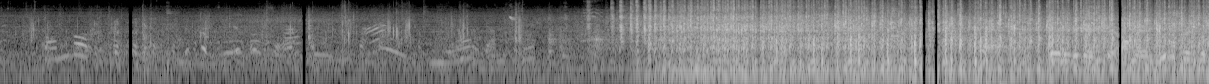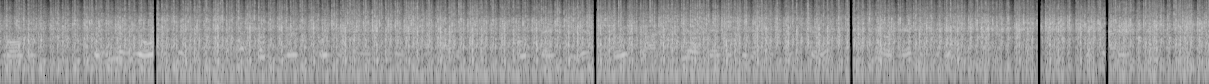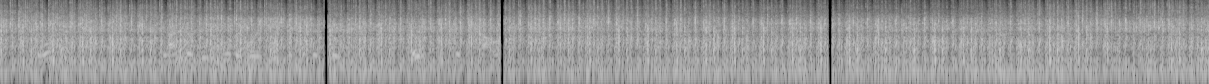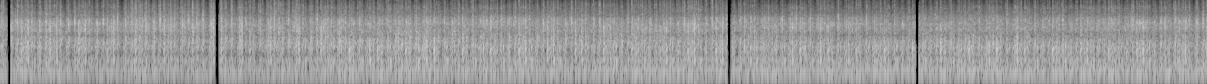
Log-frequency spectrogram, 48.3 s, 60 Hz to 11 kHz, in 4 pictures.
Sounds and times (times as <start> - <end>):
Vehicle: 0.0 - 48.3
Speech: 0.4 - 5.8, 9.8 - 21.7, 23.0 - 23.4, 24.5 - 24.8, 25.8 - 27.6, 28.3 - 29.2.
